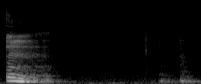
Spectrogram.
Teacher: the air comes through your nose your tongue is further back in your mouth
